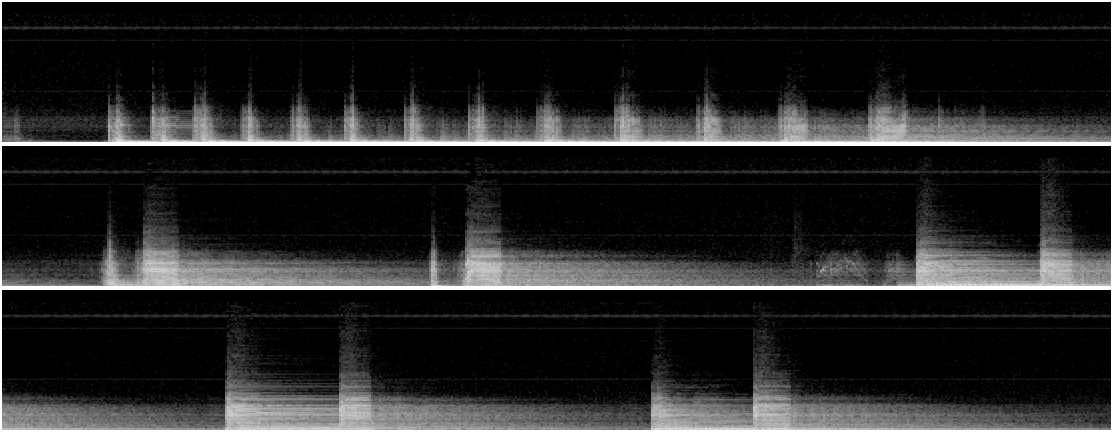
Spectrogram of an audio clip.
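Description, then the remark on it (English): An electric guitar runs through a VVco Ghostly Reverb pedal while a control is adjusted, first a quick run of repeated picked notes, then several loud chords left to ring out with long, washy decaying tails. No one speaks. “Ghostly Reverb Pedal Envelops Us”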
